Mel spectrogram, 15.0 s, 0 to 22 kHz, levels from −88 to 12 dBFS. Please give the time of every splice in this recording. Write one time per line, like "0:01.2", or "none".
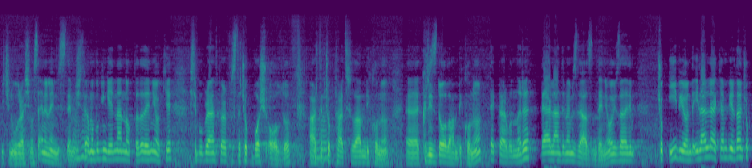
none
